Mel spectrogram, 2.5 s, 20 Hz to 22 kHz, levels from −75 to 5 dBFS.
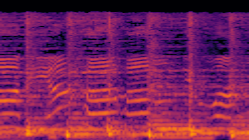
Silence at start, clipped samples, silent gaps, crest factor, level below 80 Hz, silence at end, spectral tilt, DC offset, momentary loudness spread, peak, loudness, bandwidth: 0 s; under 0.1%; none; 16 dB; -48 dBFS; 0 s; -3.5 dB/octave; under 0.1%; 2 LU; -2 dBFS; -18 LUFS; 15.5 kHz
